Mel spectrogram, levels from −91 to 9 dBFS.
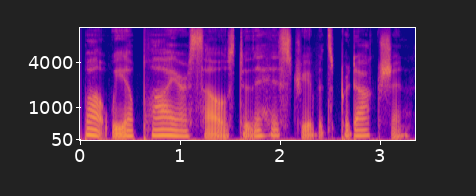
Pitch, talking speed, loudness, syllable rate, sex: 170 Hz, 180 wpm, -21 LUFS, 5.3 syllables/s, female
